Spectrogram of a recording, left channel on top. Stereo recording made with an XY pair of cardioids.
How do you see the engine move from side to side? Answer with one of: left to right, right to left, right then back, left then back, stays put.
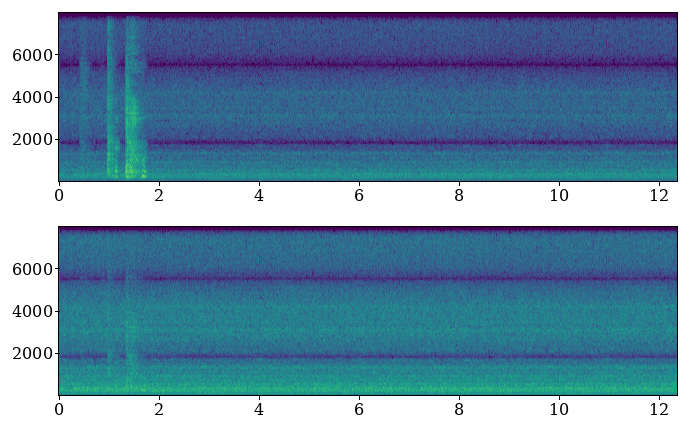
stays put.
